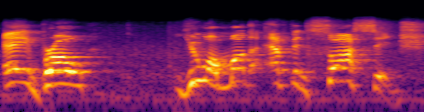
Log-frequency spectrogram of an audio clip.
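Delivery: put-on American street accent.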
